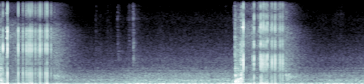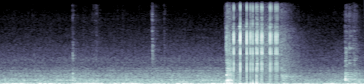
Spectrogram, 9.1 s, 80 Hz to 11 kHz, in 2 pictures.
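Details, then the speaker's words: Hobart Handler 140 MIG welder tacking steel: three short bursts with harsh, stuttering crackle and popping. Good penetration but the bead balled up; wire speed is too high, so the wire is turned back, after which it sounded better. "got a lot of penetration in it like the sound of it balled it up a little bit more than if I had to wire up where it was so I'm going to turn the wire back what it'll do"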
